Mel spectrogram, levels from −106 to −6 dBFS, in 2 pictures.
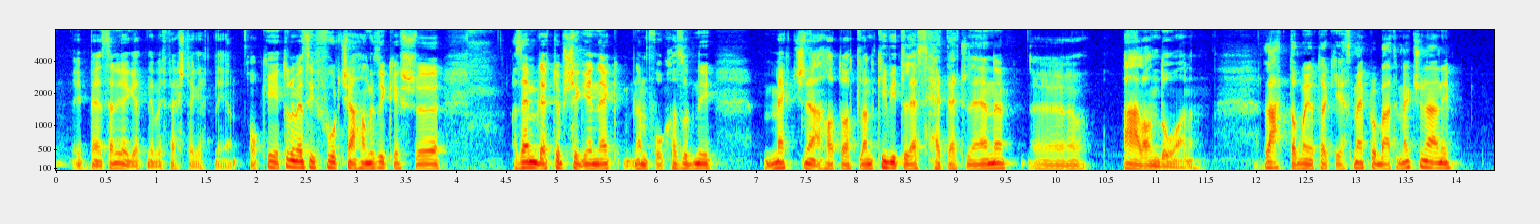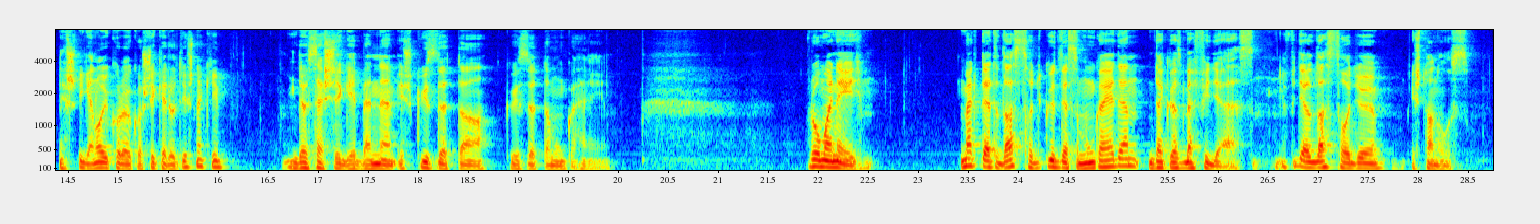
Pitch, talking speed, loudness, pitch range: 100 Hz, 125 wpm, -26 LUFS, 90-115 Hz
